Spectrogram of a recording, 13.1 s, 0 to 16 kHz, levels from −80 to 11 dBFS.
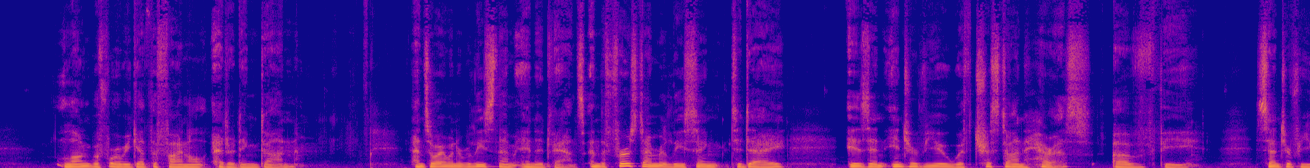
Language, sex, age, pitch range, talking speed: English, male, 50-69, 120-145 Hz, 150 wpm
